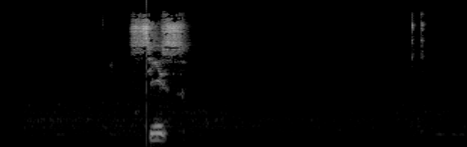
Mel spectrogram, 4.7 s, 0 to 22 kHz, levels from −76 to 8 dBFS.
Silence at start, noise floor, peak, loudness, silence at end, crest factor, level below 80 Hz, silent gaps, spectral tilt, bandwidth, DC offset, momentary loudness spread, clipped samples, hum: 1.3 s; -71 dBFS; 0 dBFS; -15 LUFS; 0.45 s; 26 dB; under -90 dBFS; none; 2 dB/octave; 16.5 kHz; under 0.1%; 23 LU; under 0.1%; none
